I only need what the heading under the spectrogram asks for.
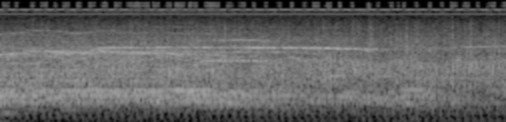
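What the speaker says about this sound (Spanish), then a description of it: "¿Cuántos pueden gritar y aplaudir fuerte al Rey?" A church congregation applauds loudly and steadily, shouting and cheering under the dense clapping throughout.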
